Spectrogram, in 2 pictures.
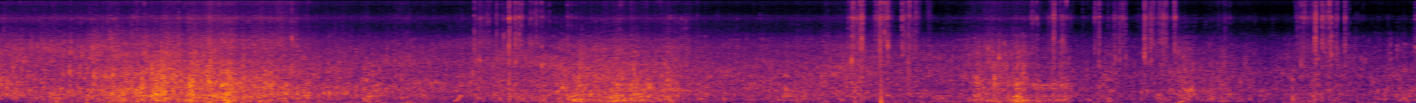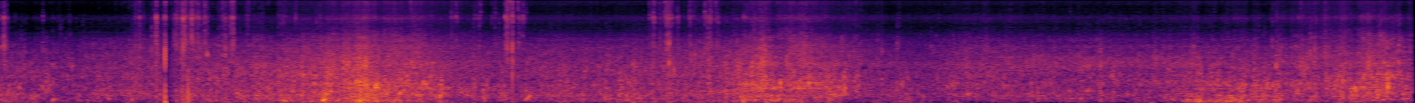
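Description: Sea surf washing against the rocks in swells that rise and fall every few seconds, with a few light clicks in the middle.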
